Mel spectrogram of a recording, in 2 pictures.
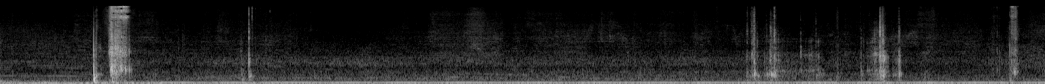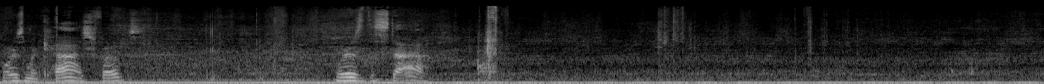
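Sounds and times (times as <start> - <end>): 
sharp clicks and thumps: 0.0 - 1.4
car engine idling at a car wash: 0.0 - 20.8
speech: 10.6 - 12.0, 13.8 - 14.8.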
